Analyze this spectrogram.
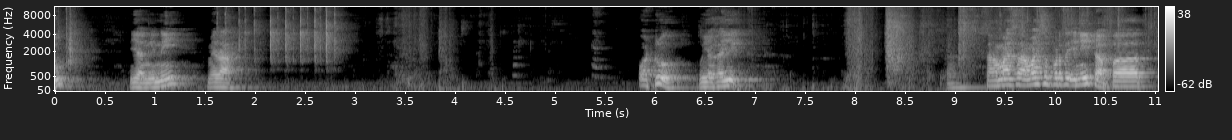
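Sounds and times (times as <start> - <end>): mechanical keyboard key clicks: 1.8 - 2.9.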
